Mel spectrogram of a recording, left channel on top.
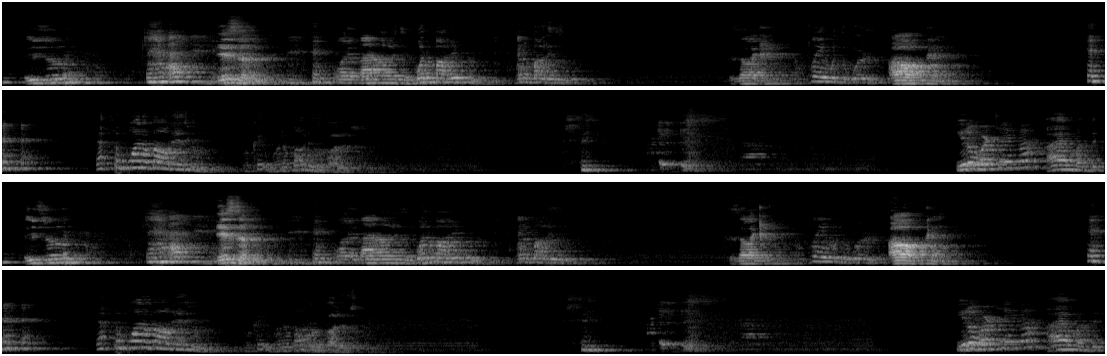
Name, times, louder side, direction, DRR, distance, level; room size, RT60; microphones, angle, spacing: voice 1, 0.2-0.8 2.2-2.6 7.3-7.7 8.9-9.4 14.1-14.5 18.5-18.6, right 3 dB, 60° right, 1 dB, 0.4 m, -28 dB
voice 2, 1.4-3.7 10.8-11.1 16.6-17.0 17.6-18.3 20.6-21.4, left 1 dB, 85° left, -2 dB, 0.7 m, -35 dB
voice 3, 3.6-5.7 7.9-8.7 12.0-13.1 13.5-14.3 21.5-22.0, left 2 dB, 30° left, 1 dB, 0.3 m, -36 dB
2.2 x 2.1 x 2.7 m, 0.90 s
head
